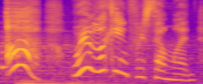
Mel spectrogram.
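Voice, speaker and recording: A woman voicing a tiny childlike fairy companion in a video game, excitable, blunt and expressive. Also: unhurried, full character voice. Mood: bemused. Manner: squeaky, exclamatory, expressive. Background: prominent music.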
